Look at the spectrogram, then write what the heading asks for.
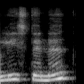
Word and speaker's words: listened: ¿Por qué sé que se pronuncia con una D al final?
